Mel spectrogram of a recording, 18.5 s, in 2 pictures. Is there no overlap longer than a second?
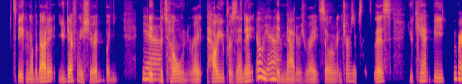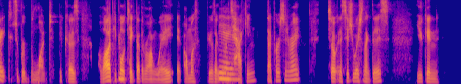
Yes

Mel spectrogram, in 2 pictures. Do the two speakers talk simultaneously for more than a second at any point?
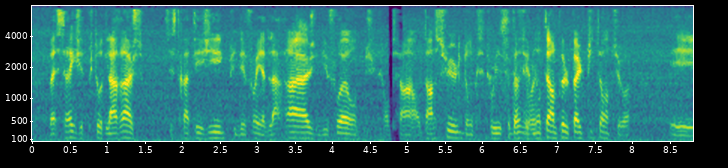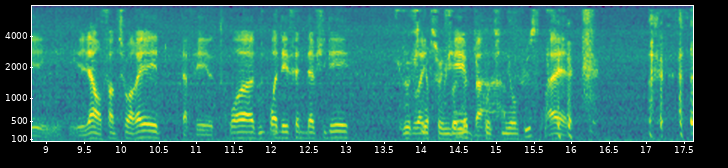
Yes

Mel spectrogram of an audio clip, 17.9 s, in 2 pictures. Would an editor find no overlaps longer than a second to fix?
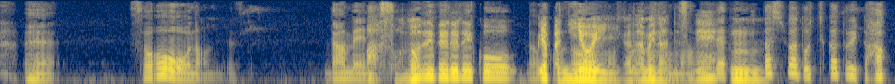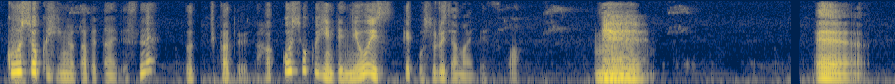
No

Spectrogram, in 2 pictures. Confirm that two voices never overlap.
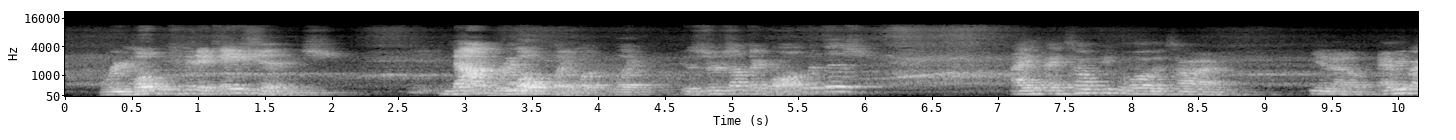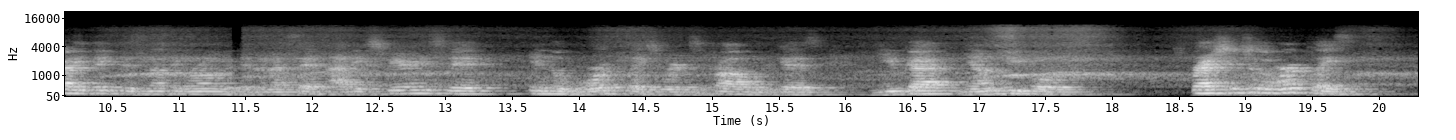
Yes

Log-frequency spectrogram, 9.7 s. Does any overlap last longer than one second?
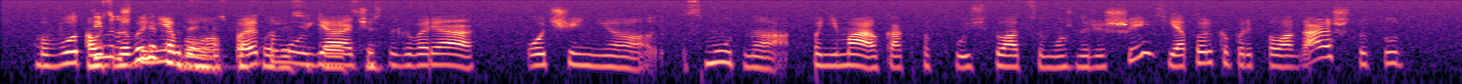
Yes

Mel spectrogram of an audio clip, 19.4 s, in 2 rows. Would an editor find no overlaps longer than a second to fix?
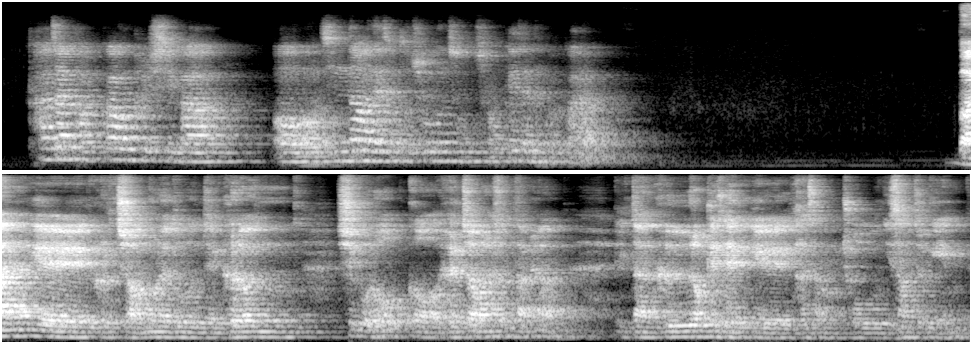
Yes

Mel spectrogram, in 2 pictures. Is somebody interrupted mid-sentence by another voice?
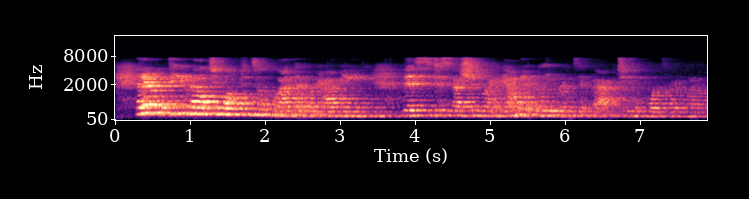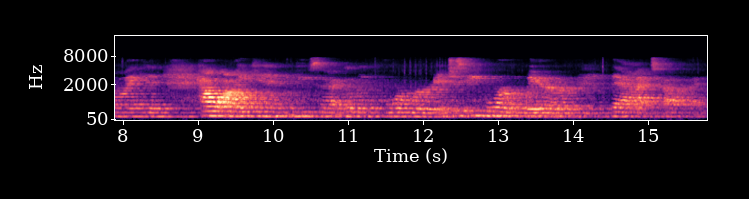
No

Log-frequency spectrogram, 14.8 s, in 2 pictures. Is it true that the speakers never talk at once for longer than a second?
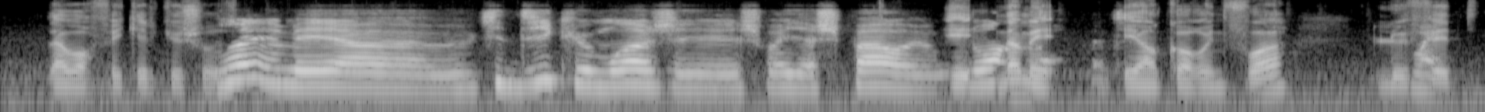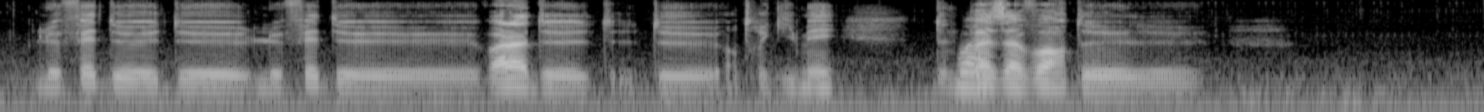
Yes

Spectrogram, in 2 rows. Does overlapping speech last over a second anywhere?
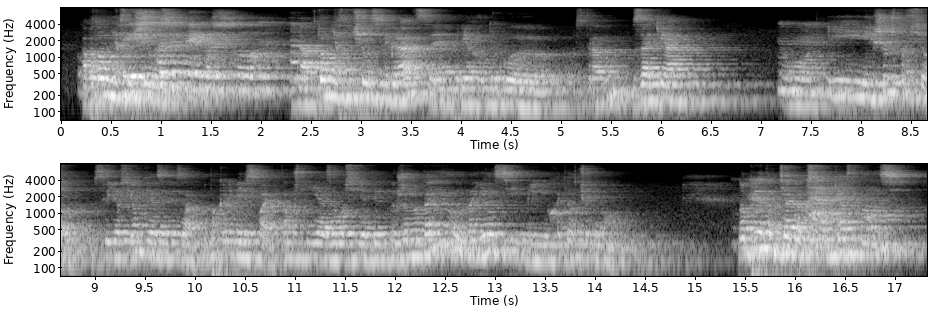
Yes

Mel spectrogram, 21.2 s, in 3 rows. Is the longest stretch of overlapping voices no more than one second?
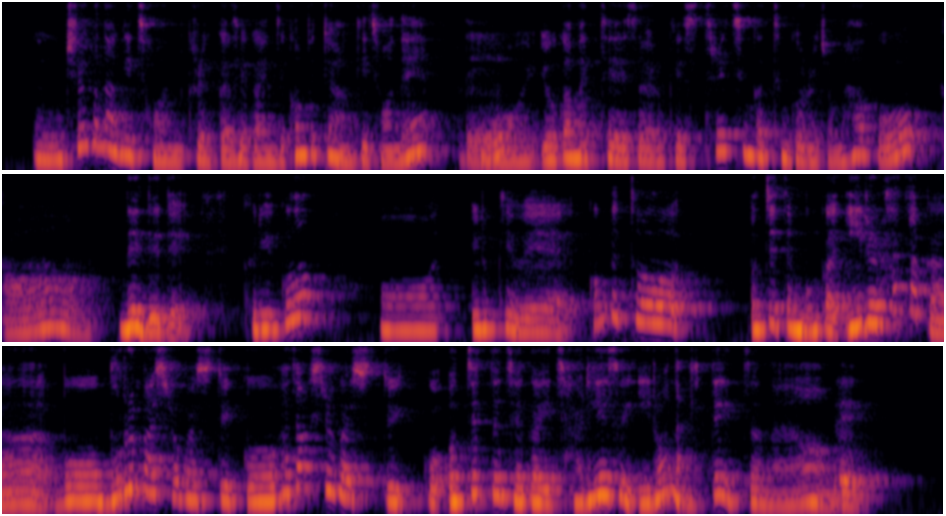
Yes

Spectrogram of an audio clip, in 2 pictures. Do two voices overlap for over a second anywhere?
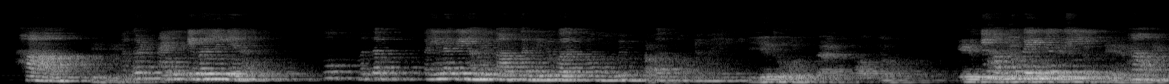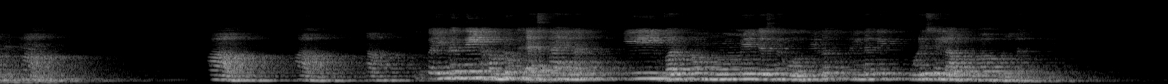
Yes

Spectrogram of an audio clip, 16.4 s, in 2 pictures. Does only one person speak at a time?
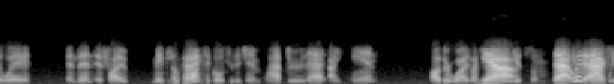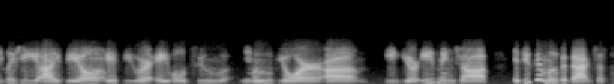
No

